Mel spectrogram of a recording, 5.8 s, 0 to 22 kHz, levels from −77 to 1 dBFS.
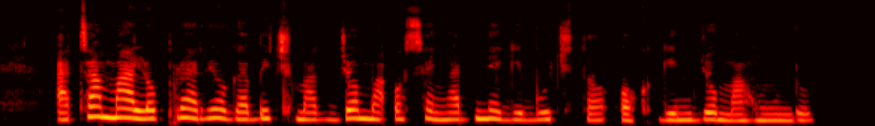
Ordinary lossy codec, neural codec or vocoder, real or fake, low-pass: none; none; real; none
